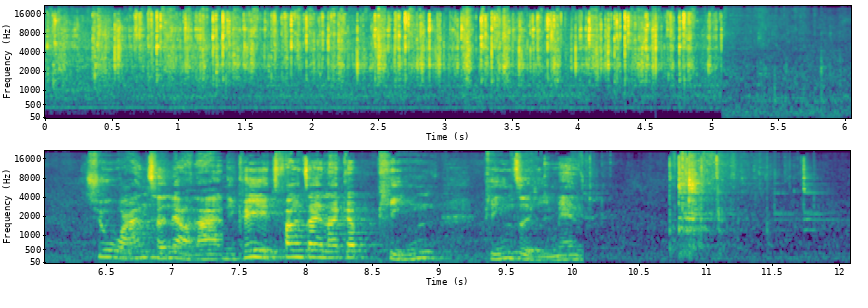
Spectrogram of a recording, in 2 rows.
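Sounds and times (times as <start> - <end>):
dry pasta pieces clattering: 0.0 - 5.1.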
